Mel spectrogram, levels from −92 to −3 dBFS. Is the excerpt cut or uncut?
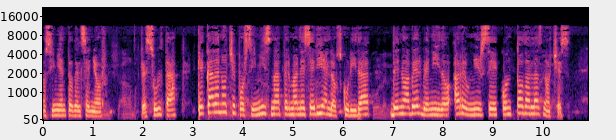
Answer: cut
